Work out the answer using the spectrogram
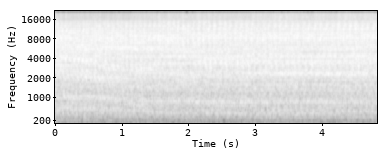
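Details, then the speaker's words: VW Westfalia, cold start after cylinder head replacement (old head suspected cracked): a slightly uneven cold idle with a fast, light ticking. It is expected to run rough until the pumped-down lifters pump back up. "Yeah, we're getting there. Gonna run rough till those valves pump up too."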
